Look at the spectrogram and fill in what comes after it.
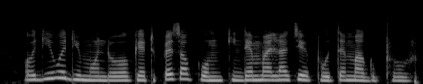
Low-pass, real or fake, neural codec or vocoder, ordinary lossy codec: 7.2 kHz; fake; codec, 16 kHz, 1 kbps, X-Codec, HuBERT features, trained on LibriSpeech; none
